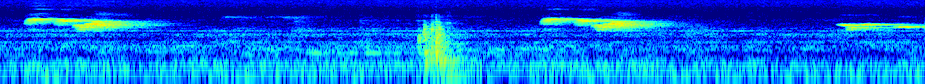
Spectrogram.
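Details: Yellow-vented bulbul (trucukan) lure recording: a few high, buzzy, falling slurred notes spaced about two seconds apart, with one sharp knock between them.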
